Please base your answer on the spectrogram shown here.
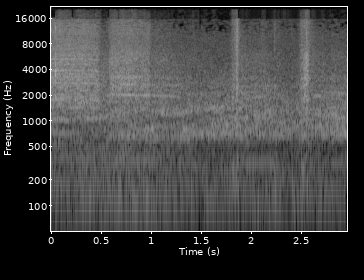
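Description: An Aston Martin DBR9 race car drives in the racing video game Gran Turismo Sport, a loud steady engine roar with brief tire or passing bursts and no talk over it.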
